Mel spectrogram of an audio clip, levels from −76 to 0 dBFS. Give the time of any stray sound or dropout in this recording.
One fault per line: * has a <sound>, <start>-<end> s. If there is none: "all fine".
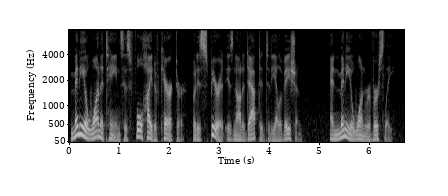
all fine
